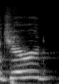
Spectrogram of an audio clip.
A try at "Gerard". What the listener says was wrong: Neither of you are pronouncing the last syllable. Are you saying Gerard or Gerard?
